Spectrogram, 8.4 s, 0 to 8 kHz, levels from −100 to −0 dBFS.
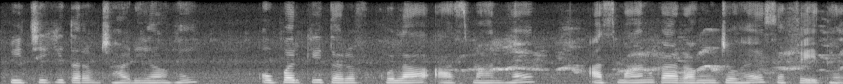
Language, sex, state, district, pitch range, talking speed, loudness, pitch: Hindi, female, Uttar Pradesh, Gorakhpur, 180-205 Hz, 130 wpm, -23 LUFS, 190 Hz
